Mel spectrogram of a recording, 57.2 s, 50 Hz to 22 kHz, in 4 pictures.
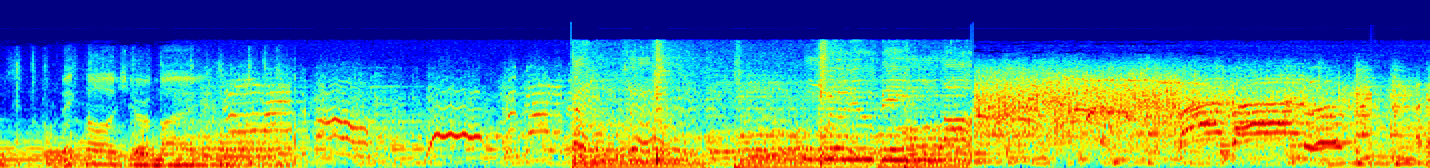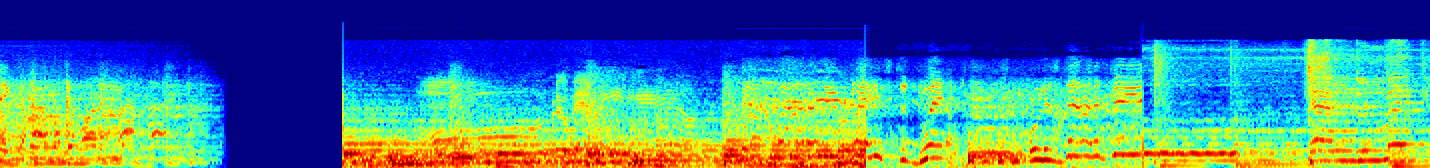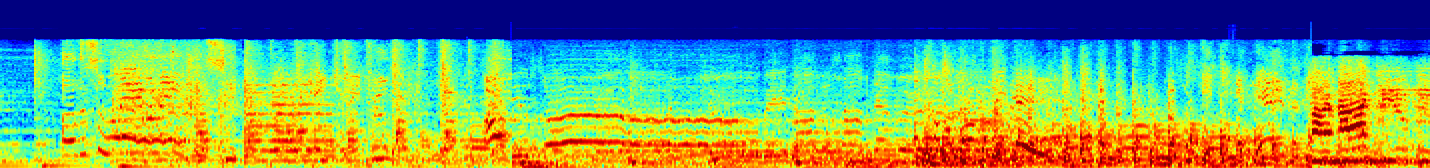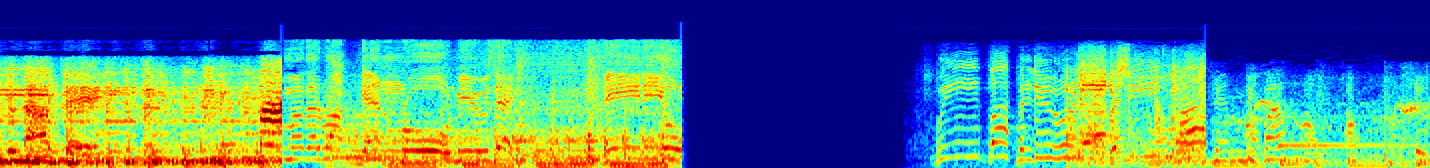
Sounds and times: Rock and roll: 0.0 - 16.4, 17.8 - 49.8, 53.3 - 57.2.

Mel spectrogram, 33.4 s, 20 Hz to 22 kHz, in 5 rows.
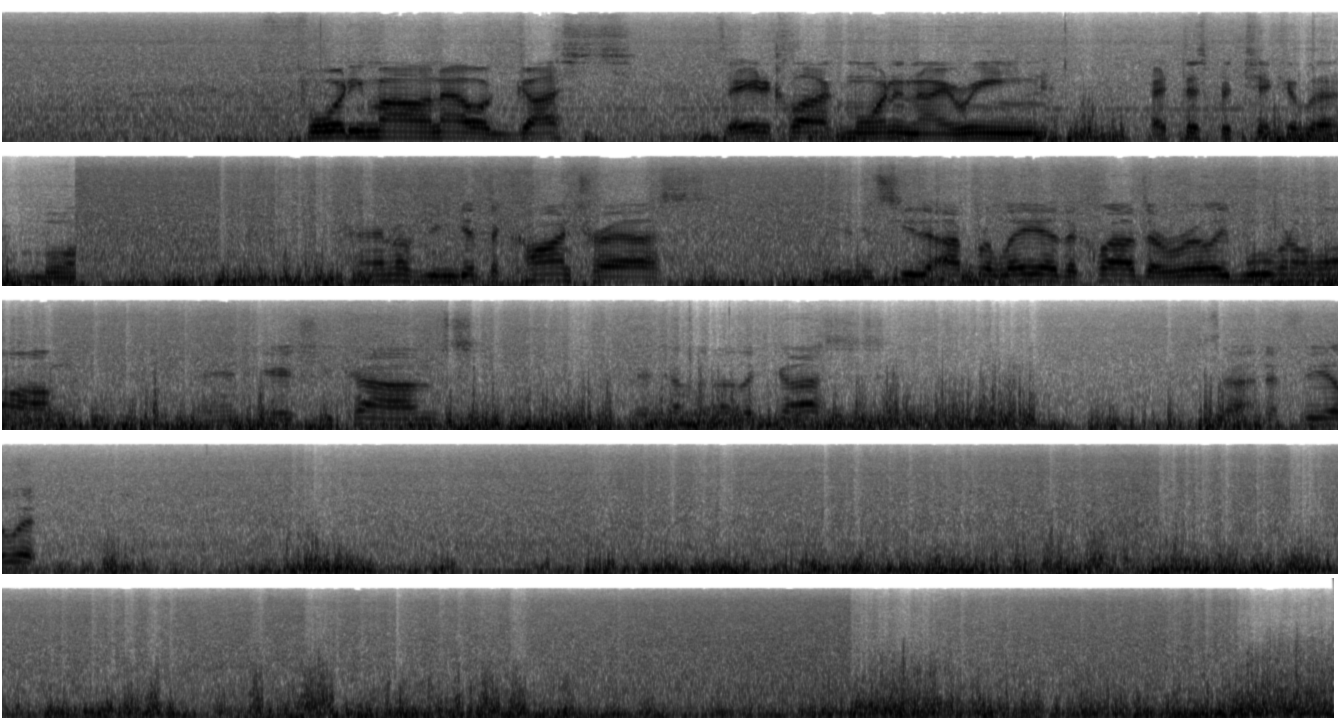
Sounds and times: Wind noise (microphone): 2.8 - 33.3.

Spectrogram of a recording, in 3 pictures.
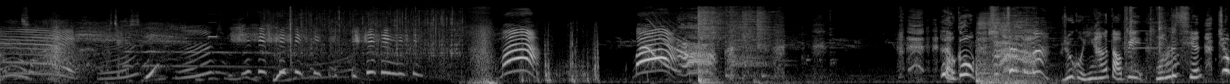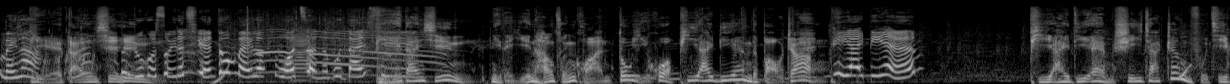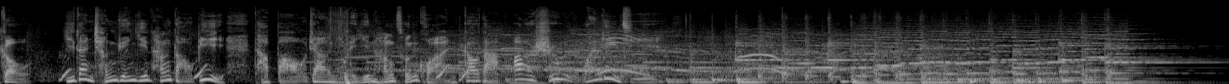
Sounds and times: Speech: 22.6 - 31.2
Music: 29.6 - 36.8.

